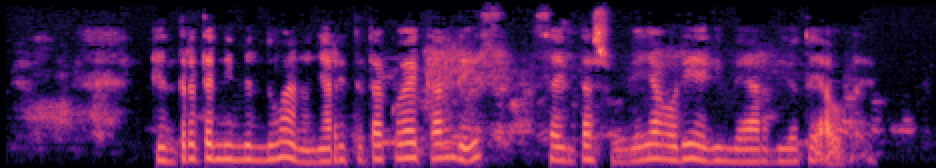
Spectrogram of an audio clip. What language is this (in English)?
Basque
